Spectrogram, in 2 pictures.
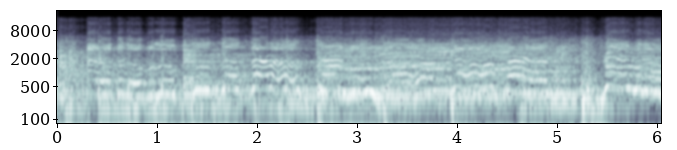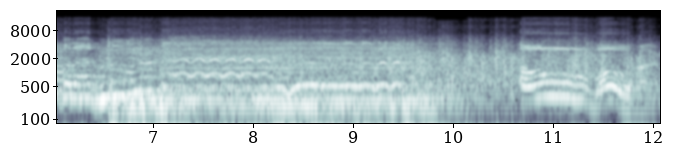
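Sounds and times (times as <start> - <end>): instrumental accompaniment: 0.0 - 10.2.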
